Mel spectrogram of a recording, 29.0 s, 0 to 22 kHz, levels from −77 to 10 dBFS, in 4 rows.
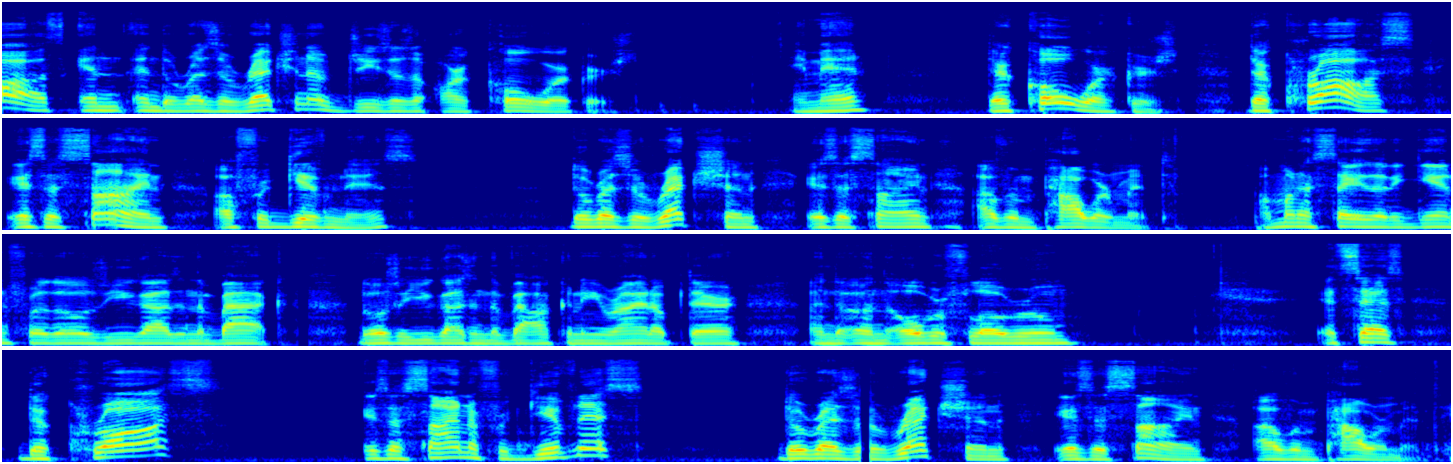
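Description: Short dropouts break the continuous speech three times, at 5.92 s, 15.97 s and 26.02 s, each lasting about 47 to 54 ms, with edges smeared by the codec. At 15.97 s it falls between "guys in the back" and "those of you guys". The speech then resumes where it stopped. These are gaps at joins of encoded pieces, spaced 10 s apart: each separately encoded segment kept its start-up delay and padded final frame, leaving silence at every join.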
